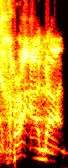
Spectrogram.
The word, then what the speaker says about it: Raanan: It's like Raanan, because like only Israelis or Arabs really can pronounce my name correctly.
